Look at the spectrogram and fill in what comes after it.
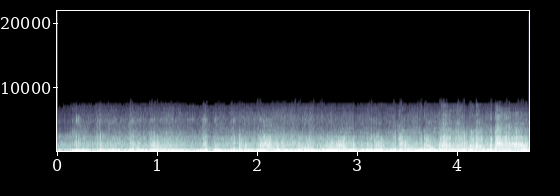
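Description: Suzuki Hayabusa 1300's inline-four engine revved while the bike stands still, its pitch climbing and falling back several times in quick throttle blips.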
